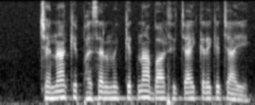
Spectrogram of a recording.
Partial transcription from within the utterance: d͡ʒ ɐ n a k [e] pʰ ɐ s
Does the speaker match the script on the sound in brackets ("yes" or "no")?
yes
